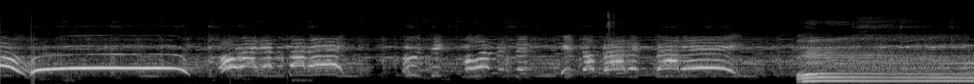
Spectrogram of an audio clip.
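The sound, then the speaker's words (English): An audience booing a villain at a Disney cruise musical show: many voices make drawn-out calls that rise and fall in overlapping waves, then a lower, sustained boo swells near the end. “Boo for your favorite villain! Evil Queen!”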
